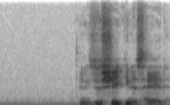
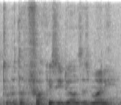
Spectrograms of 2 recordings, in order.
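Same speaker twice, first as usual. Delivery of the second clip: hushed aside; 3 semitones lower, 10 dB quieter than usual. Retold or imitated. Private thought aside.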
